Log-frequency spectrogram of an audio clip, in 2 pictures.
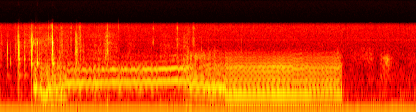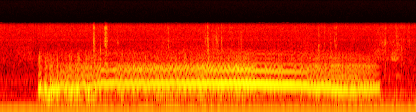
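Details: House cat Markus lets out sustained low moaning yowls, the first bending downward into a rougher growly stretch, then a pause before a second long, gently rising and falling cry.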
